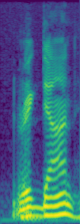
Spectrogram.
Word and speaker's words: Rigdon: How do you pronounce R-I-G-D-O-N? – I have to see it. – Rick Don? – Yeah. – Rick Don. His name is Rick Don Osmond Dees.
